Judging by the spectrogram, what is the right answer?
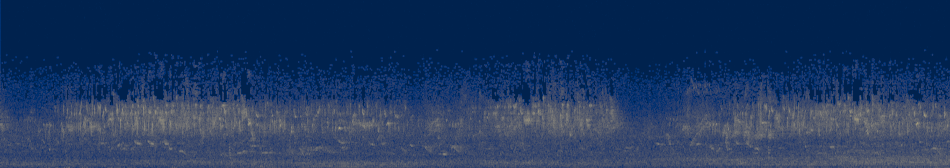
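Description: Outdoor ambience of insects chirping and small birds calling over a steady low hum, with one brief knock just over a second in.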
